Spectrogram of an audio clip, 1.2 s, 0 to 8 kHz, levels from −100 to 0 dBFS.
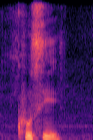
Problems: constant background noise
